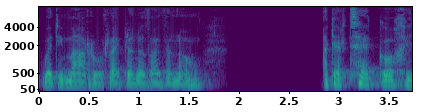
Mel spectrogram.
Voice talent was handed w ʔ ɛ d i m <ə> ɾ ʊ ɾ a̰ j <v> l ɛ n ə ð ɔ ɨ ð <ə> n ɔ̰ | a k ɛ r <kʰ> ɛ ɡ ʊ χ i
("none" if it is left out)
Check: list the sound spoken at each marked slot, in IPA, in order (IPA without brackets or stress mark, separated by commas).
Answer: a, b, ə, tʰ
